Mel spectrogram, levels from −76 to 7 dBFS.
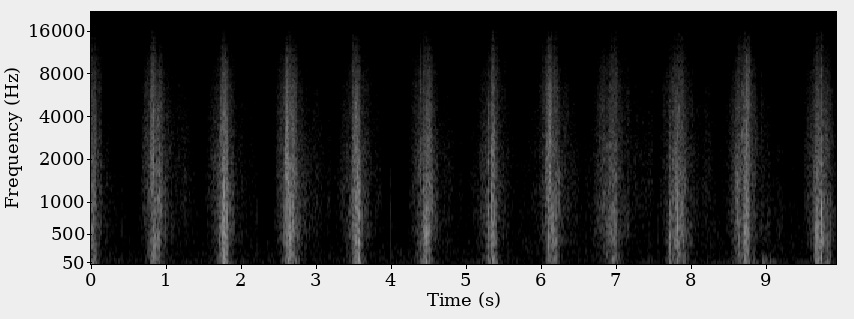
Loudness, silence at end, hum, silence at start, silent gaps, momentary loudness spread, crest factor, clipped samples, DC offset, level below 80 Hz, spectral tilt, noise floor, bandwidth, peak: -34 LUFS; 0 s; none; 0 s; none; 24 LU; 30 dB; under 0.1%; under 0.1%; -54 dBFS; -3 dB/octave; -63 dBFS; 16.5 kHz; -8 dBFS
